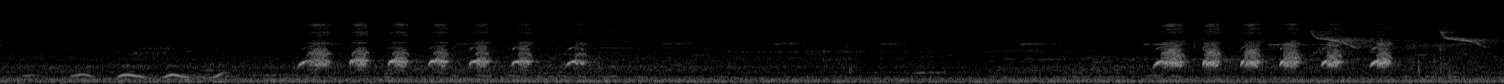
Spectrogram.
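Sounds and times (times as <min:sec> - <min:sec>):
bird calling: 0:00.0 - 0:02.4, 0:03.0 - 0:06.0, 0:11.4 - 0:14.8.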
